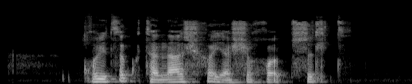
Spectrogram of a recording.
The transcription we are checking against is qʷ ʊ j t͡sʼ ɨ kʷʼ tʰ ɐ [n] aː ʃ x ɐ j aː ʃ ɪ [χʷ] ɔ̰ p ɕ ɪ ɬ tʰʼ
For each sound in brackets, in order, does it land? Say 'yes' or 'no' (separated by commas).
yes, yes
